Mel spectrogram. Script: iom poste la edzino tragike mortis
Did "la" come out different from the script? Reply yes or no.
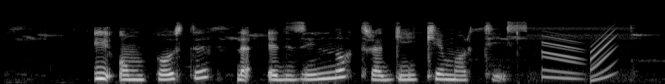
no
